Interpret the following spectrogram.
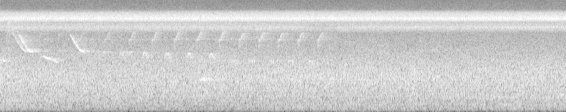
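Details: Loud summer cicada chorus holds a continuous high-pitched whine, overlaid early on by a couple of swooping bird notes and a fast run of small chips.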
